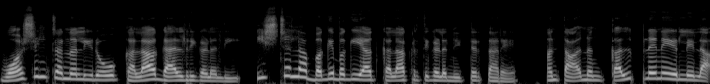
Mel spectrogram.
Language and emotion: Kannada, surprised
